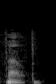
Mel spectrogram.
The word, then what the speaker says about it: Poppe: Her name is Patty Pope, spelled P-O-P-P-E. You could pronounce that another way if you like, but I'll go with Pope.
